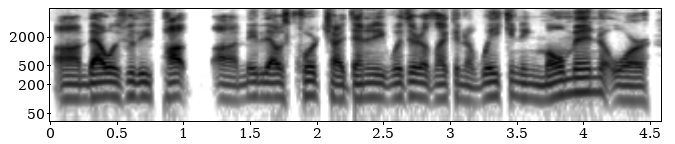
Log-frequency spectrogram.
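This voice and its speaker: A male host with a low voice who talks fast and hesitantly, full of fillers. The sound is dry and close. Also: steady tone, no echo. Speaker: interview host. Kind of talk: casual interview.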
